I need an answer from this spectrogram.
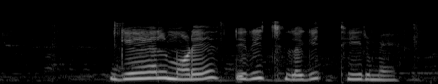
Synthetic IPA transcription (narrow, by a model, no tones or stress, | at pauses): ɡɛːlmɔɽɛʈiɾit͡ʃləɡit̪̚ˀt̪ʰiɾmɛ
